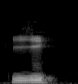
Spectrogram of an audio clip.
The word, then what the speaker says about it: gli: To him is an indirect object, and it starts with the letter G, even if we don't actually pronounce it like a G. – Gli. – We've got this G-L-I, and it's pronounced like an L that glides across the top of your mouth.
